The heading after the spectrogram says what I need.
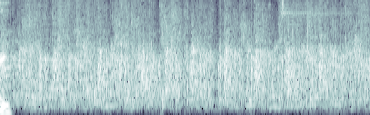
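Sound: applause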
